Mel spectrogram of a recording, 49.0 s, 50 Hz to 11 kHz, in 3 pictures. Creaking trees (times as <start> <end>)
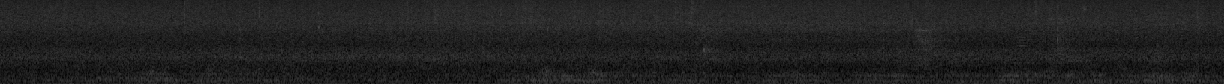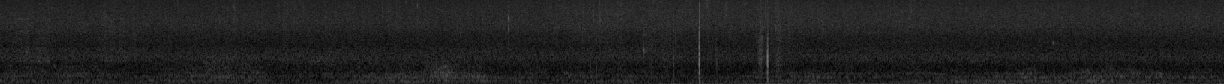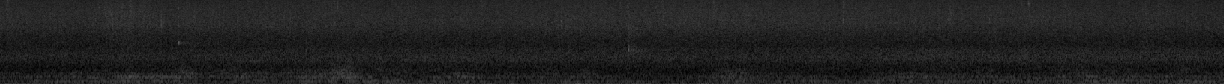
22.4 27.0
